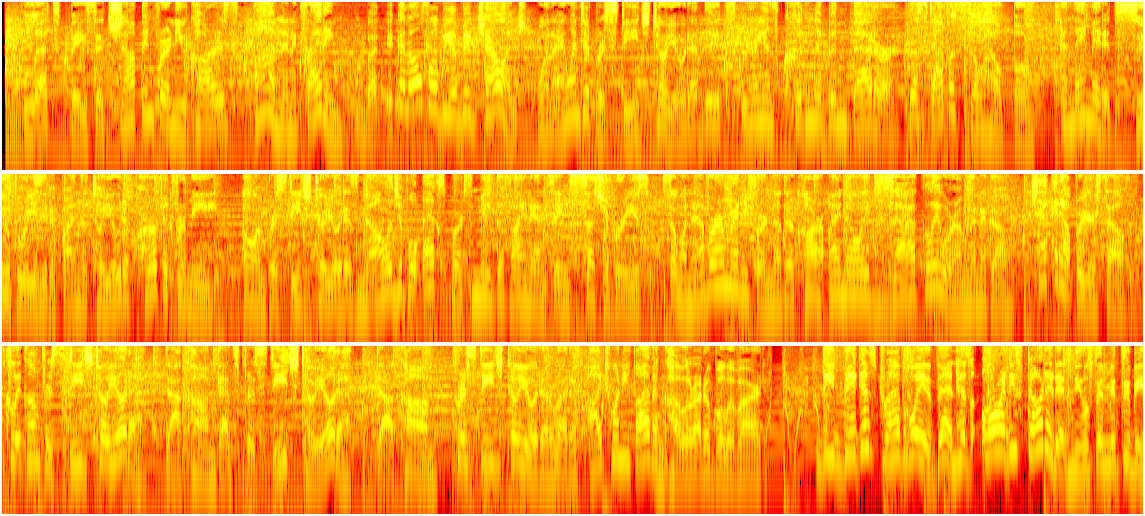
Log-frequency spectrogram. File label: English Automotive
